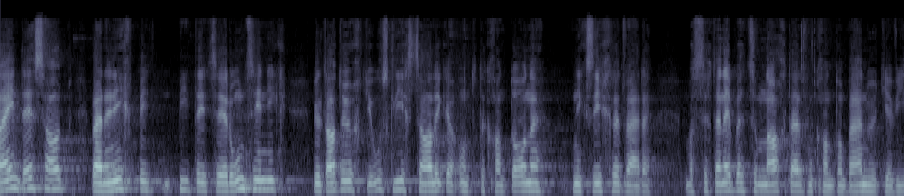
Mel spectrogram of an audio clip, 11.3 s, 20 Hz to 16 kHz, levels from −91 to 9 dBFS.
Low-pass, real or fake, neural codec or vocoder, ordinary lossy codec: 10.8 kHz; real; none; Opus, 64 kbps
